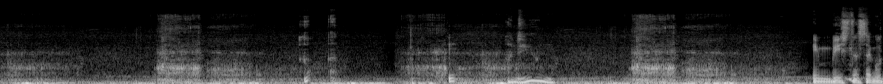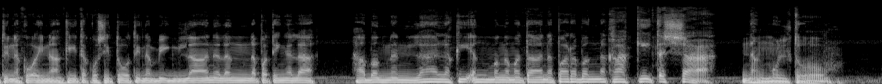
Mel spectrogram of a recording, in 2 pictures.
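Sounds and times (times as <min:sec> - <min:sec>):
dog growling: 0:00.0 - 0:08.1
speech: 0:08.4 - 0:17.2.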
